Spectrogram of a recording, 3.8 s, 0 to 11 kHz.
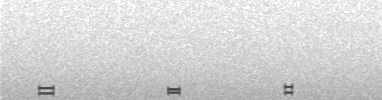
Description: DTMF, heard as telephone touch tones, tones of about 110 ms. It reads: 5 7 9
